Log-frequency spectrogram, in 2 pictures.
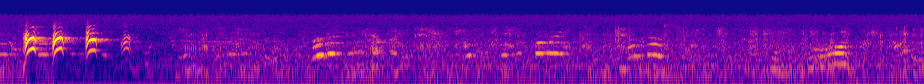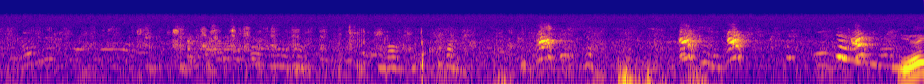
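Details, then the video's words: Several Pomeranians happy to see their owner returning from vacation give sharp yips at the start and end and scattered bending whines, mixed with people talking and handling noise throughout. "Reunion - POMERANIANS very HAPPY to see mom"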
